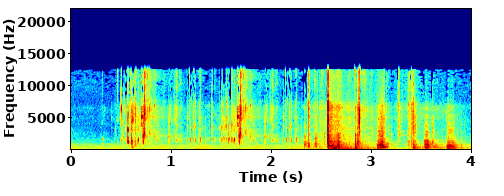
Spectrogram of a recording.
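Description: A bit of water is filled into a balloon, with irregular squishy, gurgling bursts and rubbery crackles that grow busier and louder in the second half. No one speaks.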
